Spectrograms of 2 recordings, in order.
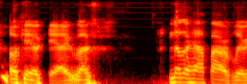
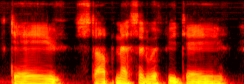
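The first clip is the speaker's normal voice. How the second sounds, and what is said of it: Impersonation of HAL computer voice. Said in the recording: “doing Hal impersonation”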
